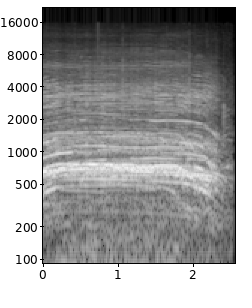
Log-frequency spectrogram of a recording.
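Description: A large crowd at a rap battle roars and shouts together in a loud, sustained cheer that tapers off at the very end.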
